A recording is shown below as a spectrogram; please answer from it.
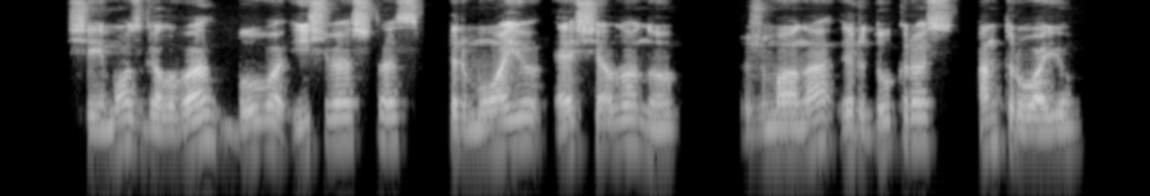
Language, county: Lithuanian, Panevėžys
